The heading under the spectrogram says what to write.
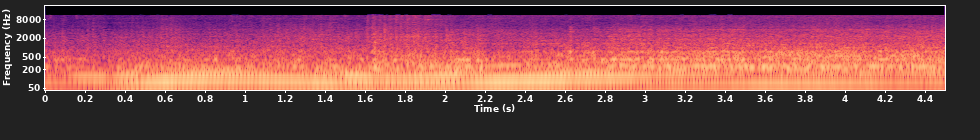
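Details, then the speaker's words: Sedan driving, no power steering, no brakes: engine pulls with steady low drone and faint wavering hum, scraping noted; transmission suspected bad, not confirmed. "Holy crap, you hear that, guys? I don't know if this sounds like the transmission's bad or..."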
